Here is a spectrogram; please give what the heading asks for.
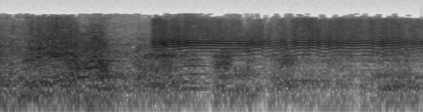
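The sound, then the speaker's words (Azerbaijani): Buzzing of an annoying fly, a steady, nasal whine that holds on continuously and fairly loud, with its tone wavering slightly as it hovers. “Yerindən durub zəhlə tökən milçəyi tutmağa çalışdı.”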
